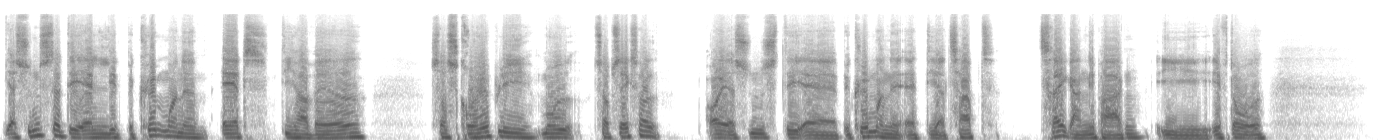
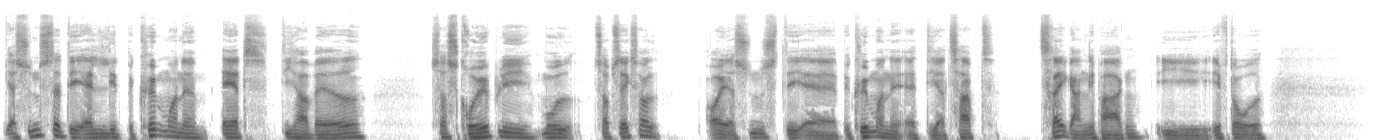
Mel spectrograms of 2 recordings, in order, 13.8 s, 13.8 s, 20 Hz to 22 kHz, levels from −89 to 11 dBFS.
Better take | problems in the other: second | distortion; heavy; 13% of the sound clipped

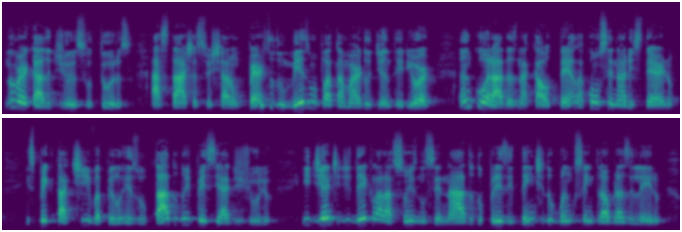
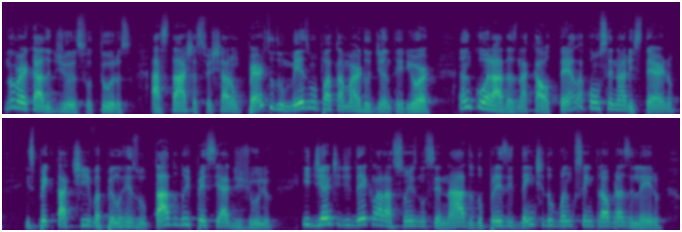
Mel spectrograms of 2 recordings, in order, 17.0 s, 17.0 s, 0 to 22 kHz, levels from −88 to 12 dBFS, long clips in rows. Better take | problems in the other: second | thin; very; fading below 300 Hz

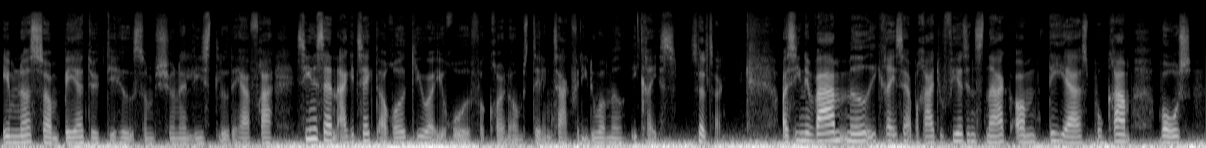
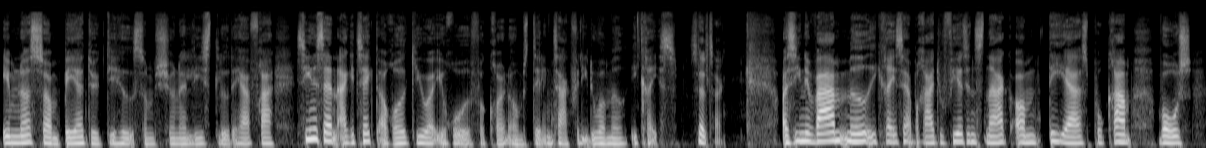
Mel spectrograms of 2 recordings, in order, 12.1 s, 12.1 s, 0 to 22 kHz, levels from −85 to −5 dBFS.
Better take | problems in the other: second | low rumble; noticeable; throughout; 10 dB below the speech

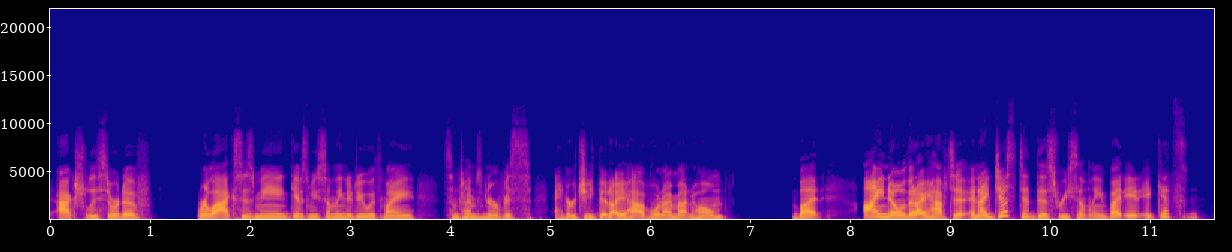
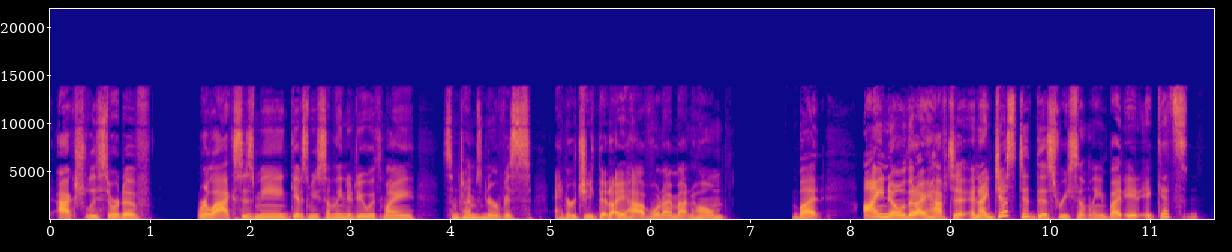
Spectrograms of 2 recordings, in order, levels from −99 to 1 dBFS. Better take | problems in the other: second | muffled; slightly; fading above 3.5 kHz

